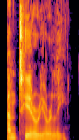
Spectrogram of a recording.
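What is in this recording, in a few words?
"anteriorly", British English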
